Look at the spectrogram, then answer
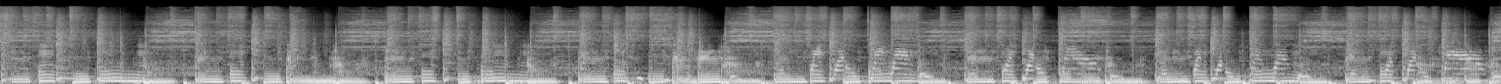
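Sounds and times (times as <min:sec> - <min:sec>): bass guitar: 0:00.0 - 0:15.0
drum kit: 0:00.0 - 0:15.0
guitars: 0:00.0 - 0:15.0.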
